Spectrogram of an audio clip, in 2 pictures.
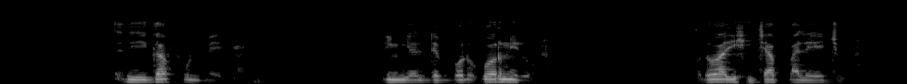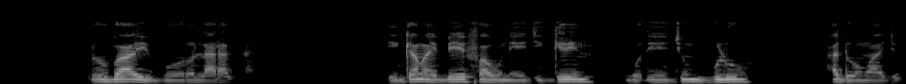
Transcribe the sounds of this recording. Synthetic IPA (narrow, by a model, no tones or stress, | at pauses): ɾiːɡafulɓɛ | ɓiŋɡɛldɛbːɔɗɔɓoɾniɗum | ʔɔɗɔwaɗihid͡ʒabːaled͡ʒum | ɔɗɔbaːwibɔːɾɔlaɾal | ɾiɡamajbɛfawned͡ʒiɡiɾin | bɔɗed͡ʒumbulu | hadɔmaːd͡ʒum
